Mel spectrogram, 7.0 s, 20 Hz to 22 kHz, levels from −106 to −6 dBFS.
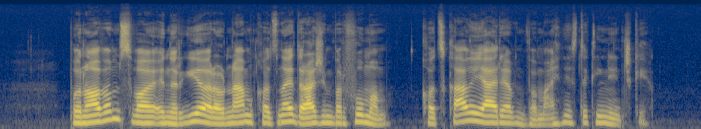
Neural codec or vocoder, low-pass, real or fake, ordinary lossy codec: vocoder, 44.1 kHz, 128 mel bands every 512 samples, BigVGAN v2; 19.8 kHz; fake; none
